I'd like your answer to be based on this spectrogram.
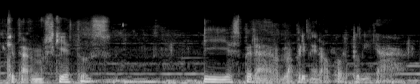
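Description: Deep-voiced gallant hero. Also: male voice, lively intonation, normal speed, vocal fry, over music. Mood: composed defiance. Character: calm, gallant male adventure hero. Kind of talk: radio serial acting.

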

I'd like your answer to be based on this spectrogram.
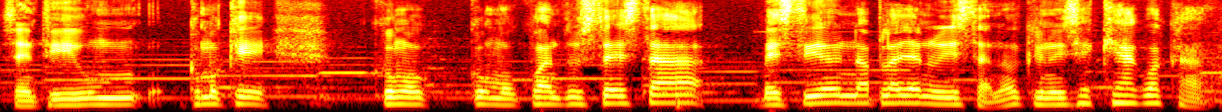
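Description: A man's voice: mid-range voice, a little fast, faint music behind. A man telling a comic story on stage, chatty and talking straight to the audience. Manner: lively, chatty, addressing the audience.

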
